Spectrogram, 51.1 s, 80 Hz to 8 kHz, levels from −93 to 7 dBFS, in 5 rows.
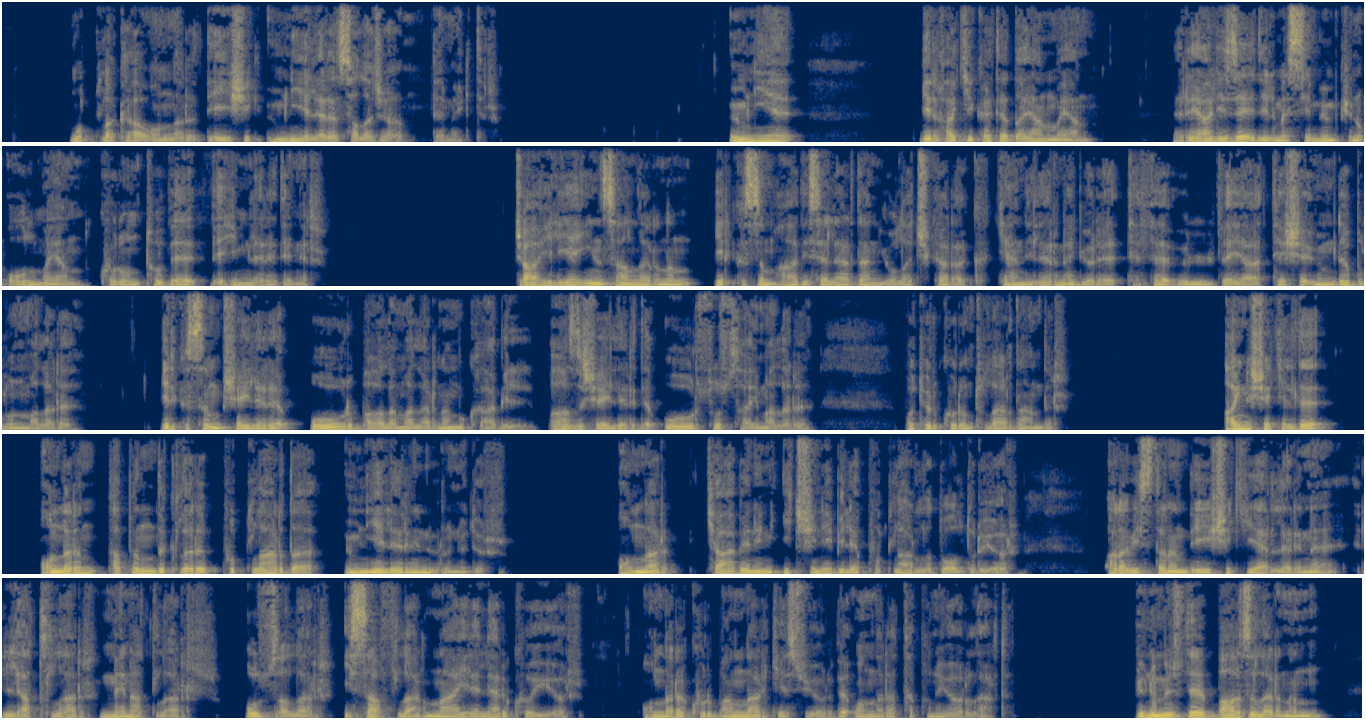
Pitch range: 95-120 Hz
